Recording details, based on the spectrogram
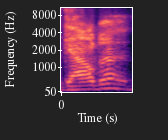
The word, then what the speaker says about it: Gouda: You pronounce it Gouda? – The Dutch would pronounce it like K-H-O-W-D-A, Gouda. – Gouda. Uh-huh. Gouda. And of course, Gouda. And as an American, I always have called it Gouda, but you can see, boy, a thick rind on that and a whole different characteristic.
